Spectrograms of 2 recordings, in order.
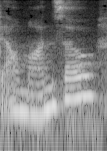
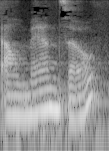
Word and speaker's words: Almanzo: uh Dean Butler who played almano or how it's supposed to be pronounced Almanzo and then I'm taking a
